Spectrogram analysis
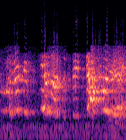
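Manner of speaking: a terrified captive sobbing and screaming at the killer. Acted. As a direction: break down screaming at him. Desperate captive begging for death.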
